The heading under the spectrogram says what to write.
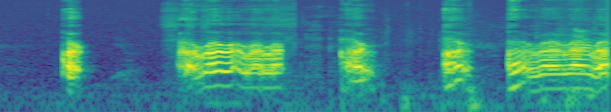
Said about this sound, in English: They were literally barking at nothing. They were barking at the door and no one was at the door. Dogs get crazy when there's weed blowing around. They're still growling at shit, so I don't know.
